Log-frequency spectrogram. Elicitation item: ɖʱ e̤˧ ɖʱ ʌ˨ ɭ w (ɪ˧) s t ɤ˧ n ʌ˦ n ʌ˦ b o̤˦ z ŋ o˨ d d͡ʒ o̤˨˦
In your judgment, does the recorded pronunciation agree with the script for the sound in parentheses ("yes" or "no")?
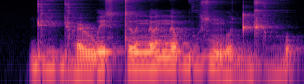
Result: yes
